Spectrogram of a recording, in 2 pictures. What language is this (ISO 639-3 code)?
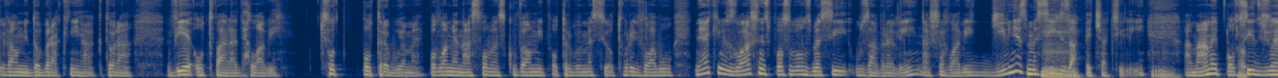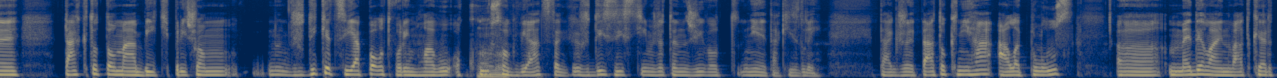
slk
